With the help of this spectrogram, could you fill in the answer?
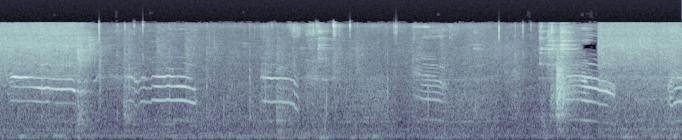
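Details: Domestic cat, described as playful, meowing in a series of short harmonic calls, some flat and some falling, spaced through the recording over a steady low background hum.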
